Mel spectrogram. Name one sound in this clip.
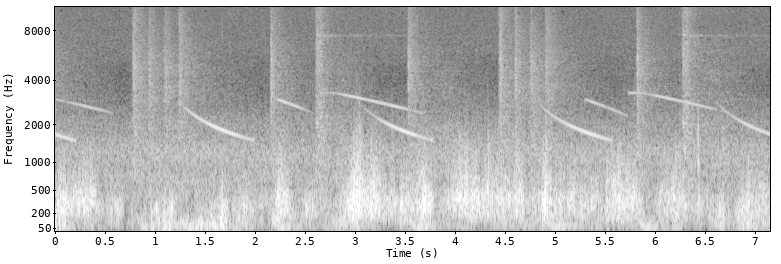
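Wind blows across open grassland.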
